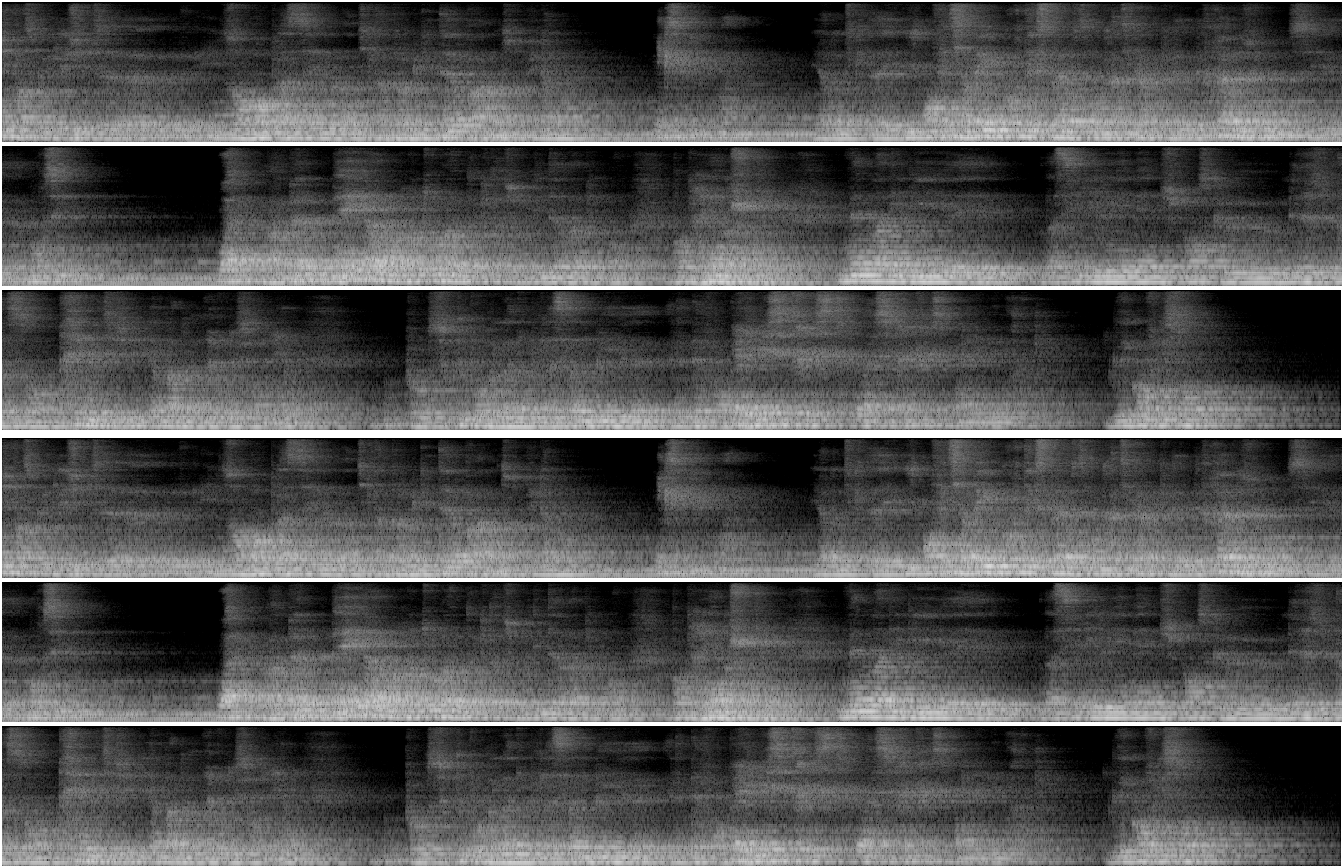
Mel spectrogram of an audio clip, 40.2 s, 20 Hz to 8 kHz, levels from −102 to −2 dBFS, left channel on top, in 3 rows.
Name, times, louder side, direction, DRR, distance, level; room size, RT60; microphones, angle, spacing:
voice 1, 0.0-5.7 8.1-14.0 16.0-23.5 23.7-29.7 30.5-34.3 37.8-38.8, equal, 90° right, -11 dB, 1.2 m, -26 dB
sound 1, 1.8-16.5, left 1 dB, 40° left, 1.3 m, -37 dB
voice 2, 6.5-7.3 15.5-16.2 34.1-36.9, equal, 10° left, -15 dB, 0.6 m, -29 dB
3.0 x 2.7 x 3.2 m, 2.5 s
head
